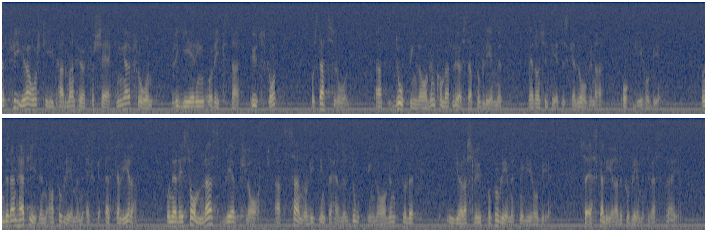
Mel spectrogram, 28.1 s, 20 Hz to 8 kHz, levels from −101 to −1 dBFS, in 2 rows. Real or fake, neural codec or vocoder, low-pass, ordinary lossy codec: real; none; none; none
